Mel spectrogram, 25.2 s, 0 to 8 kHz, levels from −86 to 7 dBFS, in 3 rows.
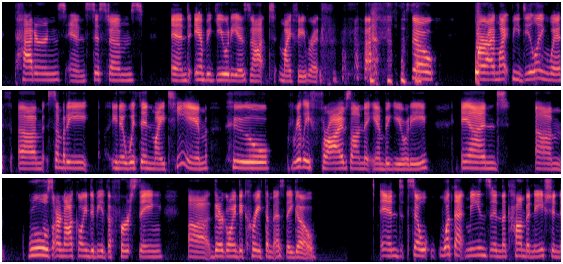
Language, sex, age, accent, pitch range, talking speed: English, female, 30-49, American, 190-225 Hz, 135 wpm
